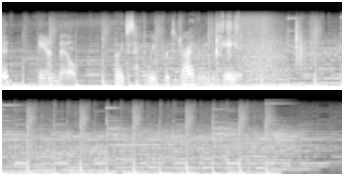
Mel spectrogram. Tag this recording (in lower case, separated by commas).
music, speech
